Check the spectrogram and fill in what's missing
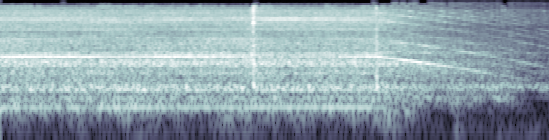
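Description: An electric mixer beating yellow cake batter, a continuous close whirring motor drone with a steady pitch that shifts and tapers off toward the end.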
